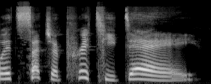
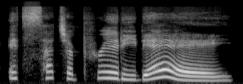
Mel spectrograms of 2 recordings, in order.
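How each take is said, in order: First: Pretty has a harsh T sound. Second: Pretty has a soft D sound. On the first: The speaker calls it wrong. "It's not that harsh T sound" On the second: The speaker calls it right. "but a softer D"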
